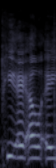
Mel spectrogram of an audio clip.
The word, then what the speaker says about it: Palau: P-A-L-A-U?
